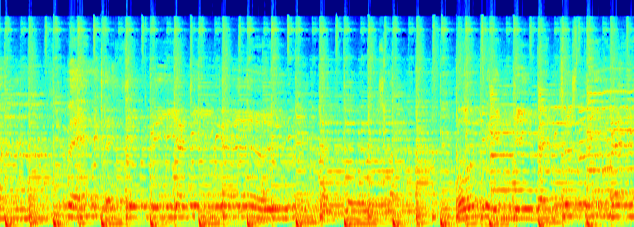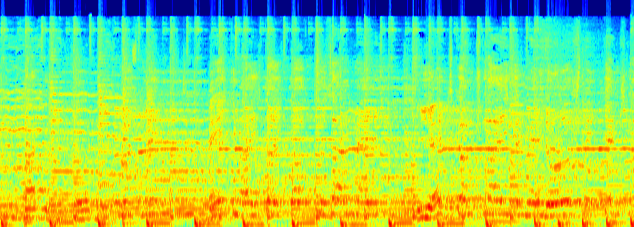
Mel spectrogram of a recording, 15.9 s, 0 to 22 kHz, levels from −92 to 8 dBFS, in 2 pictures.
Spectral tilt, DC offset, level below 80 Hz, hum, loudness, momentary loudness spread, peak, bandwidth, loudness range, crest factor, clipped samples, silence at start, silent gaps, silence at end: -5 dB/octave; under 0.1%; -16 dBFS; none; -9 LUFS; 3 LU; 0 dBFS; 17 kHz; 2 LU; 8 dB; 1%; 0 s; none; 0 s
